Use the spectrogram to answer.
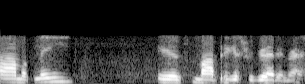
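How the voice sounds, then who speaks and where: A man with an Appalachian accent speaks with fairly even intonation. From West Virginia. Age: 40s. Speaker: professional wrestler. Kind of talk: phone interview.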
